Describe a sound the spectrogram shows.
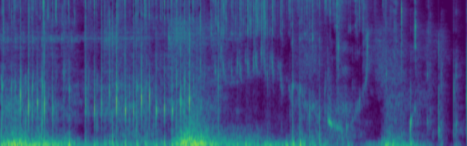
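A woman whispers softly, very close to a microphone.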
